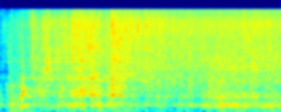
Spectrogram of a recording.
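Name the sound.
toilet flushing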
